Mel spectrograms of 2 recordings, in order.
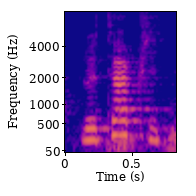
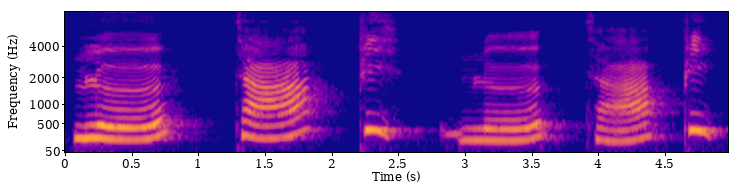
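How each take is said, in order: First: Said in the usual way. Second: "tapis" stretched as taa... pi; very slow "Le tapis" with gaps, silent S; syllable-by-syllable reading. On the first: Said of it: "je la prononce pas". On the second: Shown as a demonstration. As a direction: sound out each syllable for beginners. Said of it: "Le S, c'est une lettre muette".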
